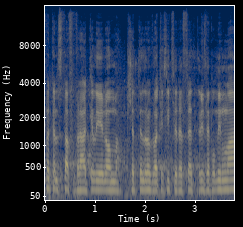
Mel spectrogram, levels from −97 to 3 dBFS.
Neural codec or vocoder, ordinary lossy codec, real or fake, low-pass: codec, 44.1 kHz, 3.4 kbps, Pupu-Codec; Opus, 64 kbps; fake; 14.4 kHz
